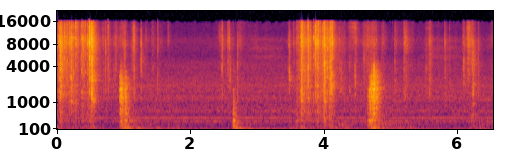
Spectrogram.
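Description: A deck of oracle cards being shuffled by hand: irregular clacks and rustles as the cards slap together, coming in a few clusters, with the sharpest clack near the end.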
